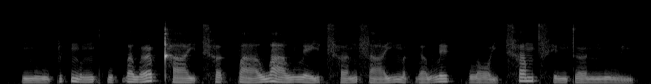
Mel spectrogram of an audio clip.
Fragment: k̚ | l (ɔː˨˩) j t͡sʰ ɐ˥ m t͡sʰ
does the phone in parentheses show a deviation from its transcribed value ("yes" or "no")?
no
